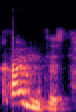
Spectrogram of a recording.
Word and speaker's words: könntest: Yeah, der König, because there's only one N afterwards in German diction, in pronunciation, but könntest, It's an open Könntest.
